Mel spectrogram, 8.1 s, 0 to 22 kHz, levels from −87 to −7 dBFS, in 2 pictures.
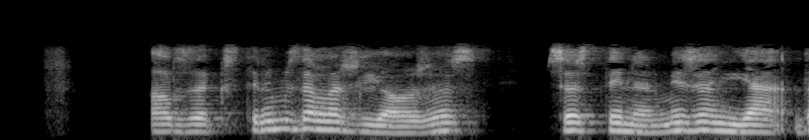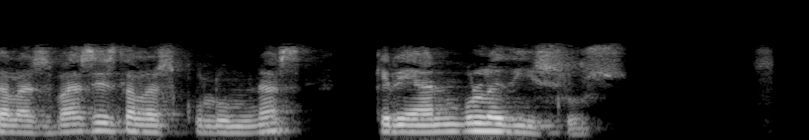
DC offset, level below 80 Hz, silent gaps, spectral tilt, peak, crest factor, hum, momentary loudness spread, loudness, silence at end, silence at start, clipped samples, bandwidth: under 0.1%; -74 dBFS; 0.40-0.76 s, 2.62-2.74 s, 5.74-5.93 s; -5 dB/octave; -12 dBFS; 18 dB; none; 11 LU; -30 LUFS; 0.95 s; 0.3 s; under 0.1%; 7.2 kHz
